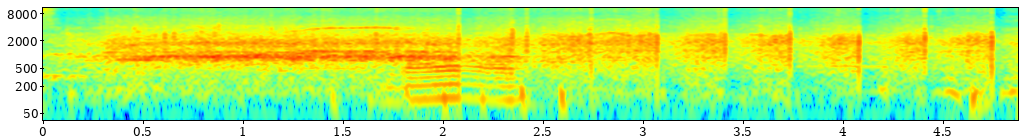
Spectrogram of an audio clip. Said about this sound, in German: Das war jetzt aber relativ verhalten, gewesen, der also Applaus.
